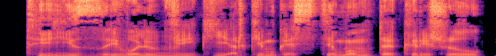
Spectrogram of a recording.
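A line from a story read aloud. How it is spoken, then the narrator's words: Cheerful chuckle. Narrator (Russian): бодро хохотнул Тони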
